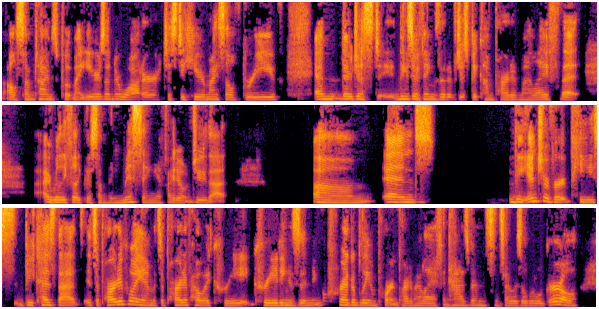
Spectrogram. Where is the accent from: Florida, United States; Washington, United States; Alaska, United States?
Alaska, United States; Cantwell; also born or lived in Anchorage; They moved to Cantwell, Alaska. That's where I was born in Anchorage, moved to Cantwell with them.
